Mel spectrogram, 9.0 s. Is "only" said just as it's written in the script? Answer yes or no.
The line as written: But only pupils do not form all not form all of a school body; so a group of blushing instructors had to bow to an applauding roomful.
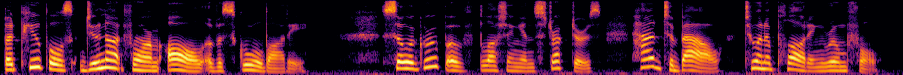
no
